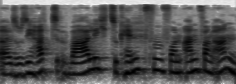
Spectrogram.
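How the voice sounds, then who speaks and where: Her voice fairly high and somewhat breathy, a woman speaks in a dark, mellow tone with fairly even intonation. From West Germany. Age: 40s. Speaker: publisher's sales rep, former bookseller. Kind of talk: casual chat.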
